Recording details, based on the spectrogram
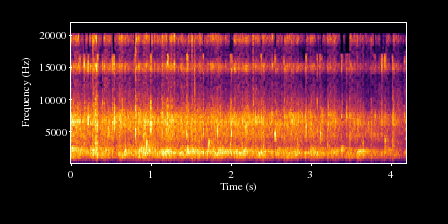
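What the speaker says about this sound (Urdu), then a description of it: "ہماری تالیوں کی گونج کم از کم مدینہ تک ضرور سنائی دے" Sustained audience applause at a foundation address in Gujrat, steady and full for the whole stretch, dense clapping from a large crowd with no voices over it.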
